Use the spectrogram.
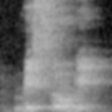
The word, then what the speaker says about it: recently: 이 미국 사람들이 이 T자 발음을 잘 안 하려고 해요. 그래서 얘가 recently가 아니고 요 티귿이 요 받침처럼 listen 해갖고 조금 이렇게 눌러주는 느낌이 듭니다. 그래서 recently 이렇게 되는 거예요.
